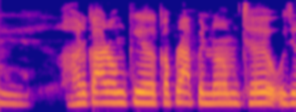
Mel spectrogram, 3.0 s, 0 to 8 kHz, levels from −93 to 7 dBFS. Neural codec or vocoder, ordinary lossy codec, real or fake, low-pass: none; none; real; 7.2 kHz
